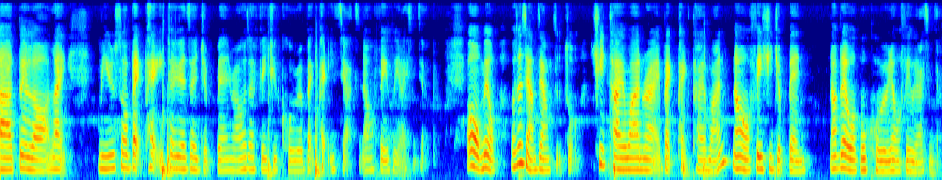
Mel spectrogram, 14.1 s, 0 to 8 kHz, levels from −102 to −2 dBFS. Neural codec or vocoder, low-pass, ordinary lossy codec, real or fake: none; 7.2 kHz; none; real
